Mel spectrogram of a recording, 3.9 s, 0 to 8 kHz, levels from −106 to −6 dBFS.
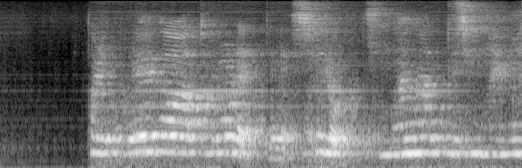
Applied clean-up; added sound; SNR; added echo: neural separator model SepFormer DNS4.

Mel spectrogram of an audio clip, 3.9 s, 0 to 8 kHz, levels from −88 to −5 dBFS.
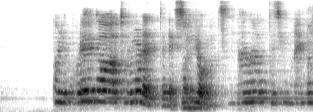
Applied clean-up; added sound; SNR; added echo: neural mask model DeepFilterNet 3.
